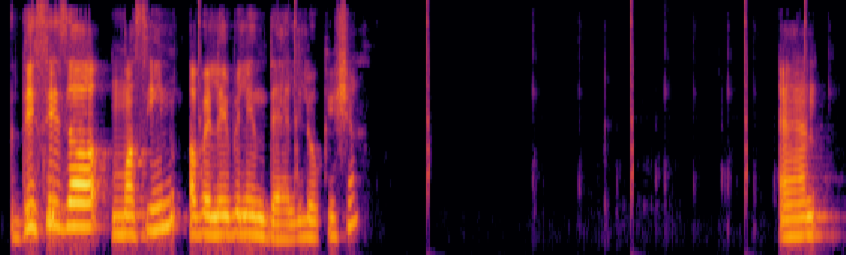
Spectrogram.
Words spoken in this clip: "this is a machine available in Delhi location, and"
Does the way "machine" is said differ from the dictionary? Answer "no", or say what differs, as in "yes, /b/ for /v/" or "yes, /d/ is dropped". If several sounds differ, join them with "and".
yes, /s/ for /ʃ/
